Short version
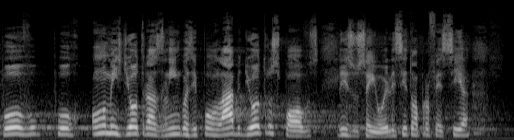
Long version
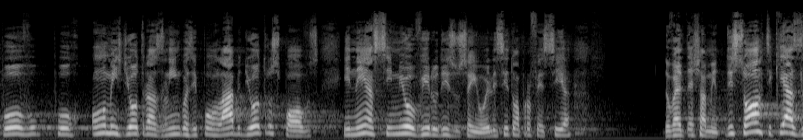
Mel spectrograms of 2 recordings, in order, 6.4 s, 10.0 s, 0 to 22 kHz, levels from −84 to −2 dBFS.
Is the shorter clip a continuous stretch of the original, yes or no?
no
